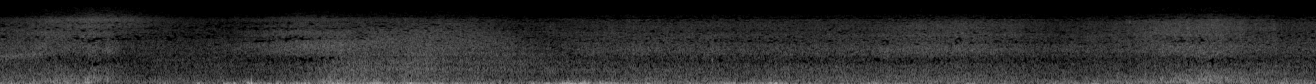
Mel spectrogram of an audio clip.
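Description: Small surf waves washing up on a sand beach, the wash swelling a few seconds in and again near the end, with wind gusting on the microphone.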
